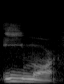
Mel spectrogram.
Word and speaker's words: Emor: Some might read as amore, amore, but the pronunciation of pointing is amore.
